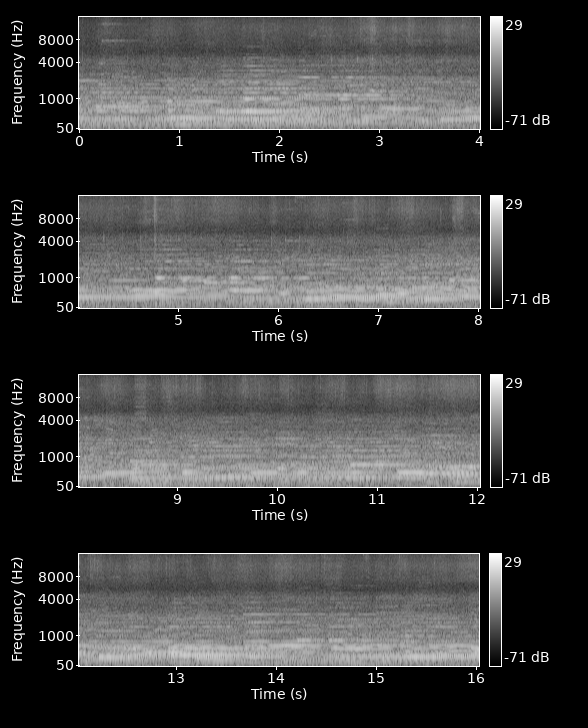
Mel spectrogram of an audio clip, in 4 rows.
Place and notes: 台灣台北市台大醫學院 - in the hospital
In the hospital, Piano Performance, (Sound and Taiwan -Taiwan SoundMap project/SoundMap20121129-2), Binaural recordings, Sony PCM D50 + Soundman OKM II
